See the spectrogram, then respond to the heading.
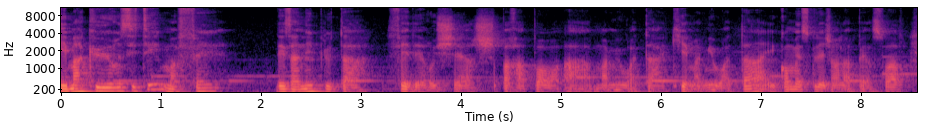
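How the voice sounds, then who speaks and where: Ordinary pitch variation at a moderate pace, with music in the background. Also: man, fairly low pitch for a man. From Cameroon. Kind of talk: casual talk to camera.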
